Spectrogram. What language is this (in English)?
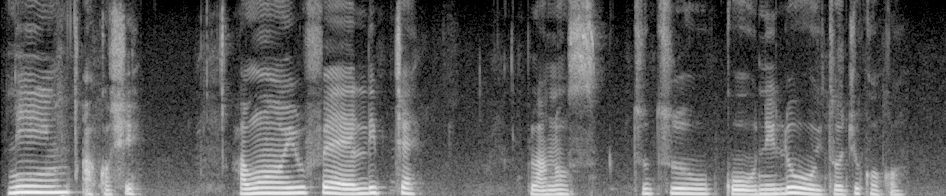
Yoruba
